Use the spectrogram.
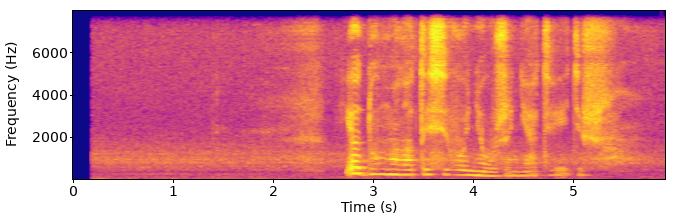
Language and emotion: Russian, sad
